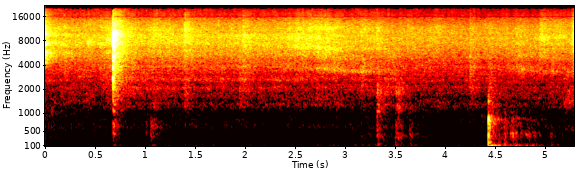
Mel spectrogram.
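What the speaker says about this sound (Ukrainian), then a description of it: "І постійно помішуючи, бо вогонь великий." Funchoza glass noodles sizzle steadily in a frying pan over high heat, with a constant soft hiss and a couple of sharper clinks and scrapes as they are stirred, heard close with no talk.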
